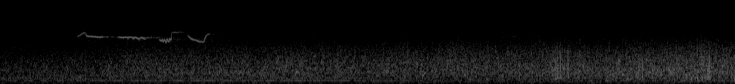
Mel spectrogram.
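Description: A small bird gives a single whistled call about a second in, a high held note that ends in two quick upward flicks. Under it is an outdoor rushing noise that swells through the second half.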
